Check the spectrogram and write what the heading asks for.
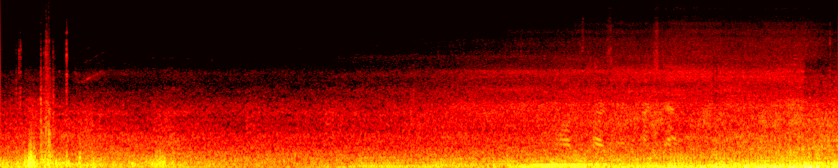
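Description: Road and wind noise from a moving car: a steady low rumble that grows louder about two-thirds of the way in, with a few clicks just after the start.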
